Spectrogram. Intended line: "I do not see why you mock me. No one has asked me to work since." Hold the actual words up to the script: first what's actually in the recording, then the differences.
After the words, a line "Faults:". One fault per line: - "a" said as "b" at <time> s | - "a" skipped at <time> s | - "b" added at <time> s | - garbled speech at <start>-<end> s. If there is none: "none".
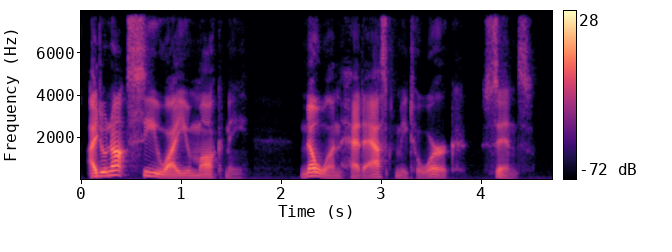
"I do not see why you mock me. No one had asked me to work since."
Faults:
- "has" said as "had" at 2.6 s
